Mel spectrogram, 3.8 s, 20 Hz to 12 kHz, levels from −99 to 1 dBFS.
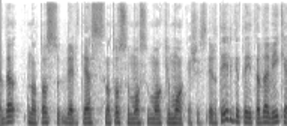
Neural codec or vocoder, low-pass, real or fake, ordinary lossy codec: vocoder, 44.1 kHz, 128 mel bands every 256 samples, BigVGAN v2; 10.8 kHz; fake; AAC, 48 kbps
